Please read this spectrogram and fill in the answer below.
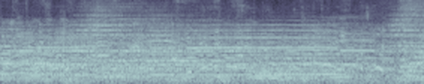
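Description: High school marching band playing: brass and woodwinds hold sustained chords that change several times.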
